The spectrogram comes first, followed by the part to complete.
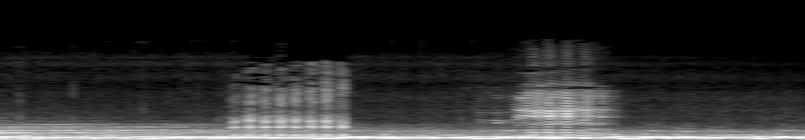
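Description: Background music with a sheep bleating twice over it, once about a second in and again near three seconds.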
